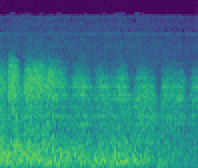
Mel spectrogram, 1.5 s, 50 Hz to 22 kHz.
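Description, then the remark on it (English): A sonic boom from Chuck Yeager breaking the sound barrier in the Bell X-1 Glamorous Glennis, the first human to do so: a loud, deep, rolling rumble that keeps going for over a second, surging in slow waves, with no voices. “And he does it, the first human to crack the sound barrier.”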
